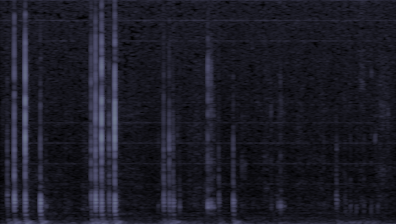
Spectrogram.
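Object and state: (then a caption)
Typewriter-style mechanical keyboard being typed on. Fingertips and then long dark nails type and click on a plastic and metal typewriter-style mechanical RGB keyboard with round plastic keycaps set in chrome rims. Short, mostly low, thocky keystrokes with a faint bright click land in irregular clusters and die away quickly over a steady low background.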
